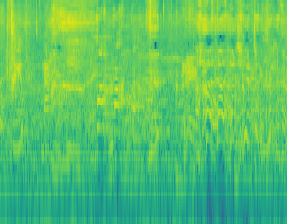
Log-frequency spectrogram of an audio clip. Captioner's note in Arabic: ضحكات جماعية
